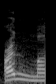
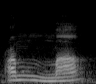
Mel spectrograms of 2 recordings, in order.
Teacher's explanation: ہے اصل میں ان ما، ملا کر پڑھنے کی صورت میں ان میں نون ساکن کو ما کی میم کے ساتھ ملائیں گے، میم کی آواز کو غننے کے ساتھ ادا کریں گے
